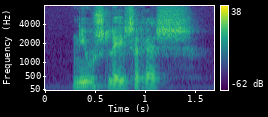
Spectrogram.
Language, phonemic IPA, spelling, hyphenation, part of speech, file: Dutch, /ˈniu̯s.leː.zəˌrɛs/, nieuwslezeres, nieuws‧le‧ze‧res, noun, Nl-nieuwslezeres.ogg
- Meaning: a female news anchor, a female newscaster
